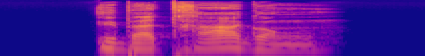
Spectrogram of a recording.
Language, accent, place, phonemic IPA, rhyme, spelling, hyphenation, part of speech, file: German, Germany, Berlin, /ˌyːbɐˈtʁaː.ɡʊŋ/, -aːɡʊŋ, Übertragung, Ü‧ber‧tra‧gung, noun, De-Übertragung.ogg
- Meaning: 1. transmission 2. transfer 3. translation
